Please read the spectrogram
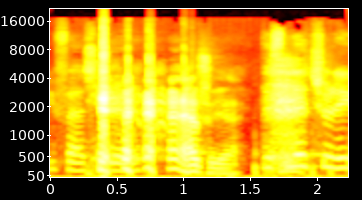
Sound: laughs

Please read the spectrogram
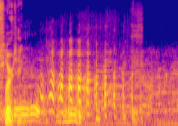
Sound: laughing

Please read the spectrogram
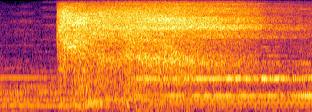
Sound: Gila Munja continue hissing

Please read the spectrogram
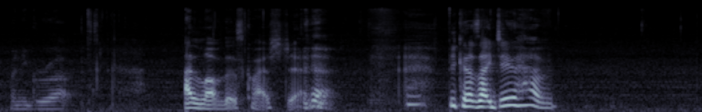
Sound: laughter

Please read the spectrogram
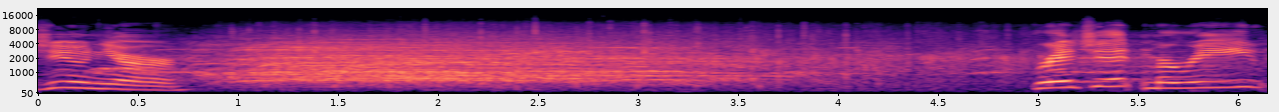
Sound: applause

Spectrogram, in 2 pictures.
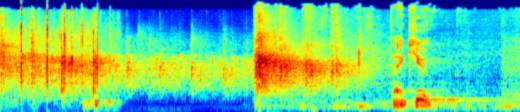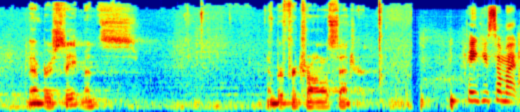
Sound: some Applause

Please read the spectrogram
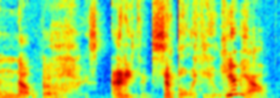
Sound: sigh; annoyed tone

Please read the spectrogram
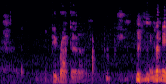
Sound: laughing

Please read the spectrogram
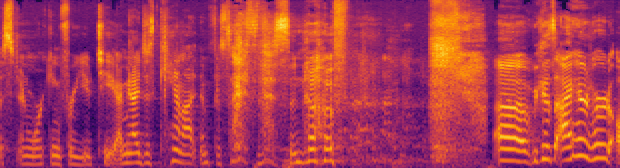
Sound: laughing

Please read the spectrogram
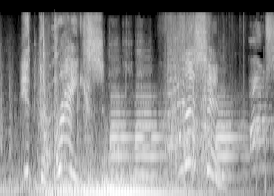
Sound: horn honking

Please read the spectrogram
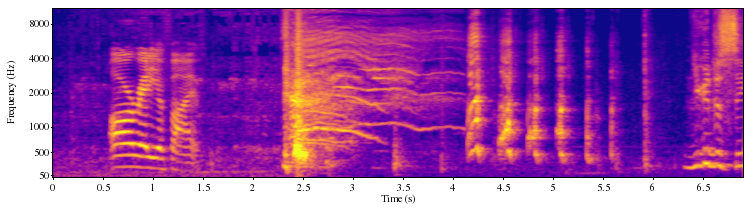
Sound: laughs

